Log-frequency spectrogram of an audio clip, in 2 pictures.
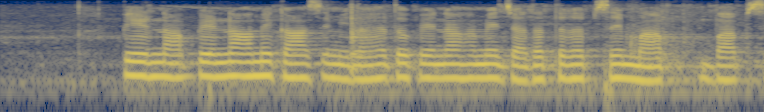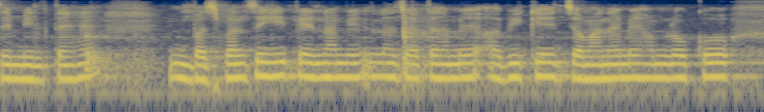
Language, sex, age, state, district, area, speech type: Hindi, female, 30-45, Bihar, Vaishali, urban, spontaneous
